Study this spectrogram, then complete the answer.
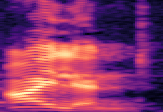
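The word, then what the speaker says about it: island: আইএস ইজ এল্যান্ড, ইল্যান্ড ইজল্যান্ড হবে না, উচ্চারণ হবে আইল্যান্ড, ইন দি আইল্যান্ড town,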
